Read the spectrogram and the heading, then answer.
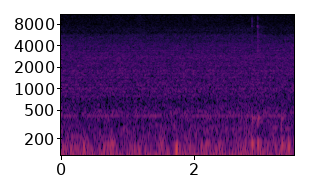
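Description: A couple of faint, soft clicks from pressing the right AirPod, close together near the end over a quiet hiss.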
